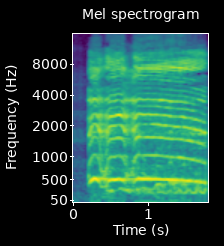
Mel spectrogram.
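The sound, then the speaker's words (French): A rooster crows loudly, one long harmonic call with a wavering start that holds steady to the end. There is no talking. “Et le coq là qui est toujours là, tu vois, donc.”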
